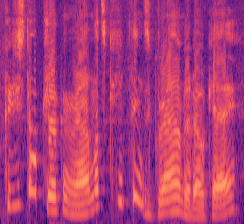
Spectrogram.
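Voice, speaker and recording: A man voicing a flippant, grandiose young amnesiac castaway, reading visual novel dialogue aloud in an expressive way. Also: fairly high pitch, a little fast. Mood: earnest, grandiose. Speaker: video game player reading aloud. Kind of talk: dramatic read-aloud of visual novel text.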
